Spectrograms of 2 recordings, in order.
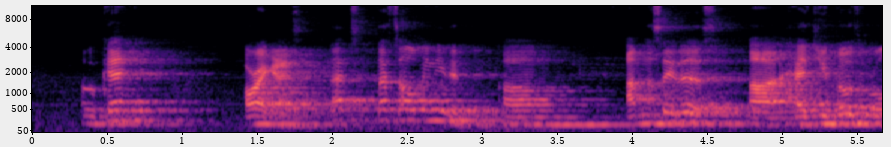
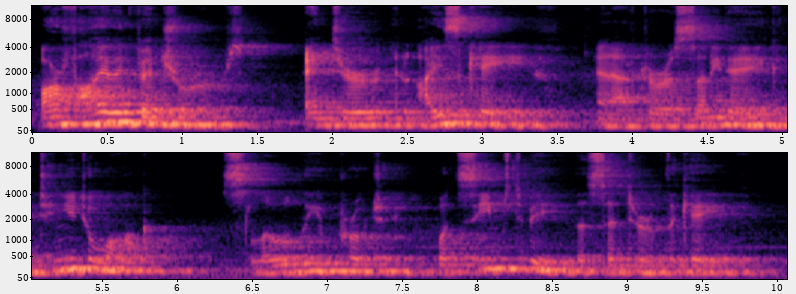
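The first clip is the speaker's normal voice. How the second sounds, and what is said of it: Dramatic narrator voice. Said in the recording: “narrator voice”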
